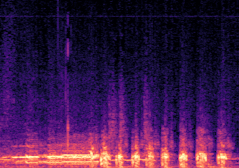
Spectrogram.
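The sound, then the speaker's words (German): An agitated chicken gives a drawn-out squawk, then breaks into a rapid run of about eight sharp, rhythmic clucks, loud with no talking over it, while a person strokes it to calm it. “Möchen streichelt das Huhn auch gerade. Er beruhigt es nochmal, es ist sehr aufgeregt.”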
